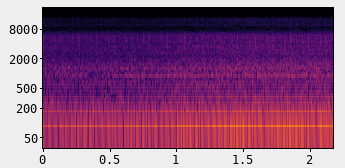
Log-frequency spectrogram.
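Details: Warm engine with the thermostat open and the charging voltage low (12.36 V at the battery instead of about 14 V; module voltage dips to 12 V): a low, uneven pulsing idle with a slight shake; the cause is unconfirmed.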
